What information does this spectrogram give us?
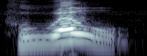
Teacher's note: So you connect huwa, the wa with the lam of lafzul jalala of Allah, the word Allah.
